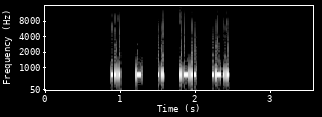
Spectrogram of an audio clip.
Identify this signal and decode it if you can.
Morse code, heard as a keyed tone, about 54 wpm, spaced as for 29 wpm, 690 Hz. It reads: STILL
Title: 3x Character Spacing - Top 500 Words - 50wpm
